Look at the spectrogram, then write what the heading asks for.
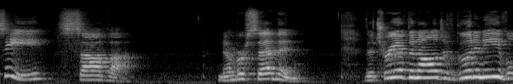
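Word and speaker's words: tsava: Sava the answer is remember it's spelled with that silent t t s a v a the answer is C Sava number seven the tree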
